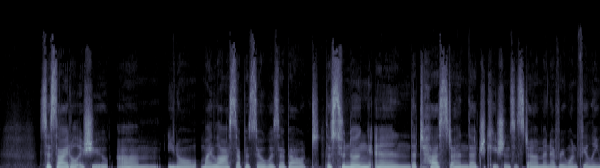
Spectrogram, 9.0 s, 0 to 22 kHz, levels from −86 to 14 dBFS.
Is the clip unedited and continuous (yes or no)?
no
